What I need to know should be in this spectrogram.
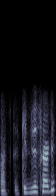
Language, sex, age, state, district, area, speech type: Marathi, male, 30-45, Maharashtra, Amravati, urban, conversation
